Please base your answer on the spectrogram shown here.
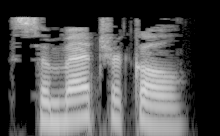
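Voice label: "symmetric(al)", English, British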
